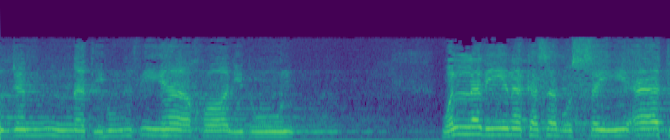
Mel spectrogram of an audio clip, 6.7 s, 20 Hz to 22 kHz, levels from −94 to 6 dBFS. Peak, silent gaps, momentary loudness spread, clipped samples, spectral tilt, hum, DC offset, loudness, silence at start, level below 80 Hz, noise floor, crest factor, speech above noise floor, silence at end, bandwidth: -10 dBFS; none; 10 LU; under 0.1%; -3 dB/octave; none; 0.6%; -24 LUFS; 0 s; -58 dBFS; -49 dBFS; 16 dB; 25 dB; 0 s; 7.2 kHz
